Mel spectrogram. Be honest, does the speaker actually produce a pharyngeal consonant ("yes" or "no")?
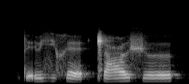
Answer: yes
